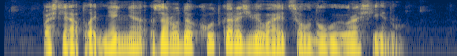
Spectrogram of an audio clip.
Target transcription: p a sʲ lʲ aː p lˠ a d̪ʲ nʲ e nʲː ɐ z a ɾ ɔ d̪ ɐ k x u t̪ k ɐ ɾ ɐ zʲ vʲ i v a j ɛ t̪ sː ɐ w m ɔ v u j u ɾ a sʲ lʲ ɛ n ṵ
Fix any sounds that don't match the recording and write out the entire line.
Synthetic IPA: p a sʲ lʲ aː p lˠ a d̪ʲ nʲ e nʲː ɐ z a ɾ ɔ d̪ ɐ k x u t̪ k ɐ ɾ ɐ zʲ vʲ i v a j ɛ t̪ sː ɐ w n ɔ v u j u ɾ a sʲ lʲ i n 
